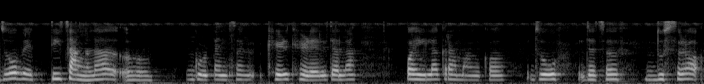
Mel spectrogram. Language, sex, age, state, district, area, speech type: Marathi, female, 18-30, Maharashtra, Wardha, rural, spontaneous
